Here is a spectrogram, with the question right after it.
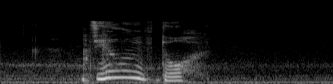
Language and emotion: Russian, neutral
